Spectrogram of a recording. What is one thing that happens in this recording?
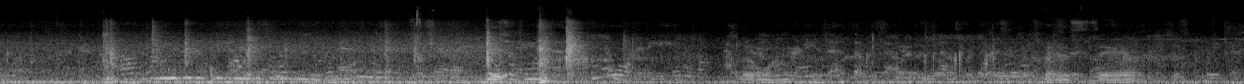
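Men and women talk quietly nearby.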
